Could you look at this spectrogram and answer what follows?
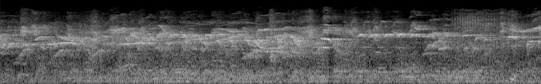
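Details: Oriental magpie-robin (kacer) singing: dense, continuous high chattering and whistled phrases with rapid twittering notes, busy throughout, with faint voices in the background.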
